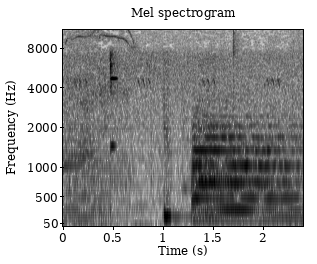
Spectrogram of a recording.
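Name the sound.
church bell ringing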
